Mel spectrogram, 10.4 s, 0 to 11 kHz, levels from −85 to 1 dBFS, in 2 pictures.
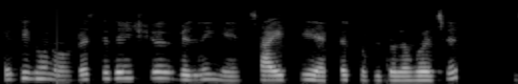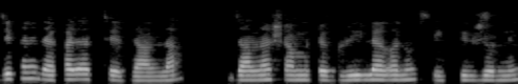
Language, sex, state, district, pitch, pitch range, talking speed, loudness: Bengali, female, West Bengal, North 24 Parganas, 185 Hz, 175-200 Hz, 125 wpm, -32 LUFS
